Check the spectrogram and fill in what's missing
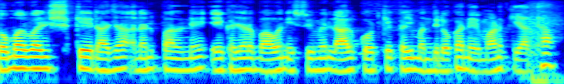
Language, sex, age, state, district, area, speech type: Hindi, male, 30-45, Madhya Pradesh, Ujjain, urban, read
